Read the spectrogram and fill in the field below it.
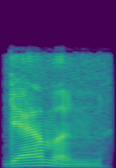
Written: gammon

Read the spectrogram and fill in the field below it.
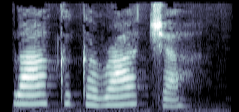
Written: La Cucaracha

